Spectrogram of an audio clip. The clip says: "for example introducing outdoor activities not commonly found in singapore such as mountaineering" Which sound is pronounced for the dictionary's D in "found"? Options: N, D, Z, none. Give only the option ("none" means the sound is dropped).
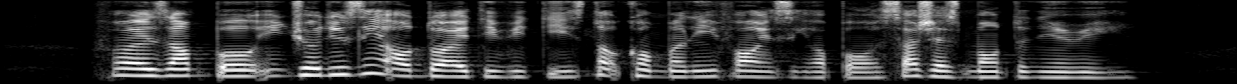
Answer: none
